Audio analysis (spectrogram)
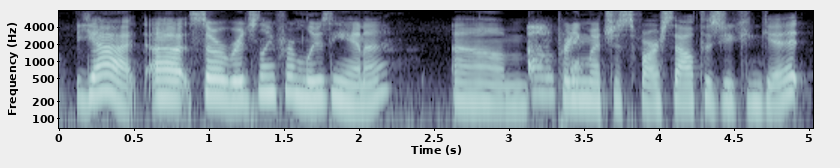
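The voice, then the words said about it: Southern American accent. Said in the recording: “I'm loving your accent... if I start sounding like Southern”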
